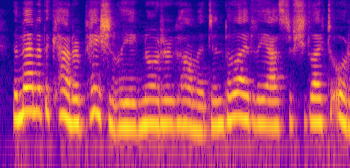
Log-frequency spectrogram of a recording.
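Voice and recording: Pitch variation is ordinary. The speaker is reading aloud in a natural voice.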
